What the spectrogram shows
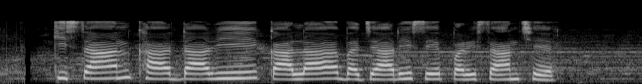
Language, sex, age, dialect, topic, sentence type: Magahi, female, 25-30, Northeastern/Surjapuri, banking, statement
